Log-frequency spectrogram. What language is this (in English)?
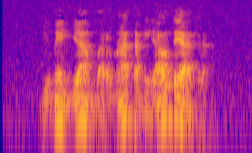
Catalan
